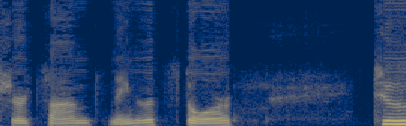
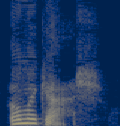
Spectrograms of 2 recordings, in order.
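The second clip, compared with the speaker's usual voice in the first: higher, exclaimed oh my gosh; mock dismay; 7 semitones higher, 5 dB quieter than usual. Shown as a demonstration. Speaker reacting to the next slide in mock shock. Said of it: "that's an O M G".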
